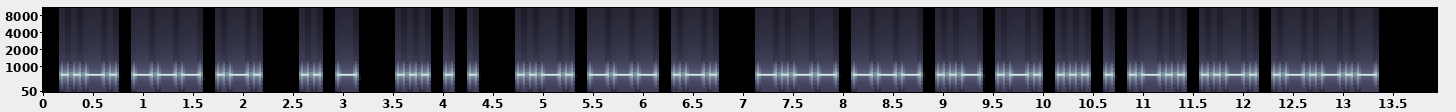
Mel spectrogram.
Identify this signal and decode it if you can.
Morse code, heard as a keyed tone, about 21 wpm, 700 Hz. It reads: FOR IT SEE FOR YOURSELF.
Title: Sentences with 8-Word Phrases - 20wpm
